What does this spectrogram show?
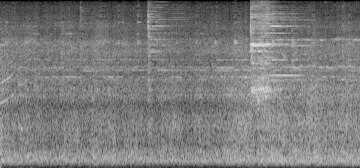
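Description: BNSF freight train of boxcars rolling past, with a steady rumble of wheels on rail. Two sudden high metallic wheel squeals cut in, about two seconds in and again near four seconds, the second the loudest.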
